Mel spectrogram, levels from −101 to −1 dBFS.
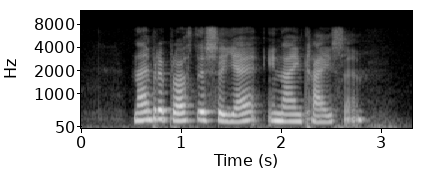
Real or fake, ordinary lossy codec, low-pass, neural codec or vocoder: real; none; 7.2 kHz; none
